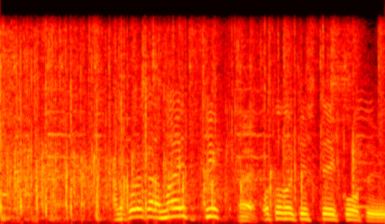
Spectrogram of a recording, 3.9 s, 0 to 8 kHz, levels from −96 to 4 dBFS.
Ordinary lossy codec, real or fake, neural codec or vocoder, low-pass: none; real; none; 7.2 kHz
